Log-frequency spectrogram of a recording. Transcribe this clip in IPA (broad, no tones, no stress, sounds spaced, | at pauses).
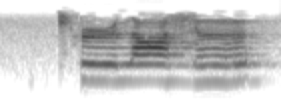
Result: cʰ ə˞ l ɑ ɮ ə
